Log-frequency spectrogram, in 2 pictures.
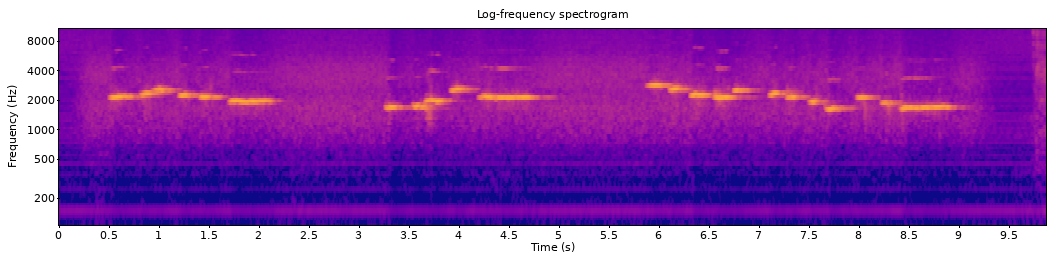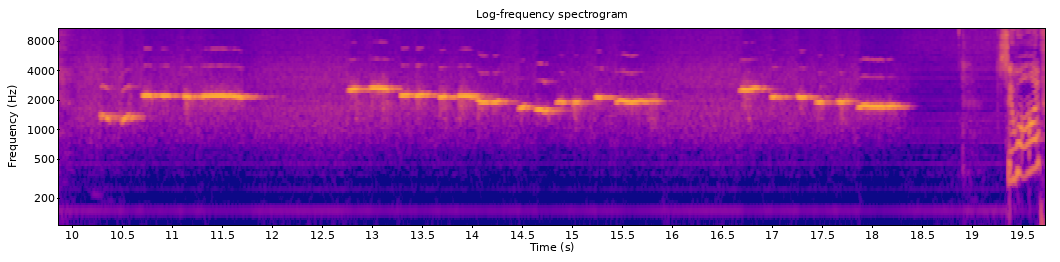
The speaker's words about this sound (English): here's a beautiful example of a trained bird. Kind of given the game away here. I should have said this was a human, but actually, this is a bird you're about to hear that was trained by a German woodchopper. So, this is a bird, not a human.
